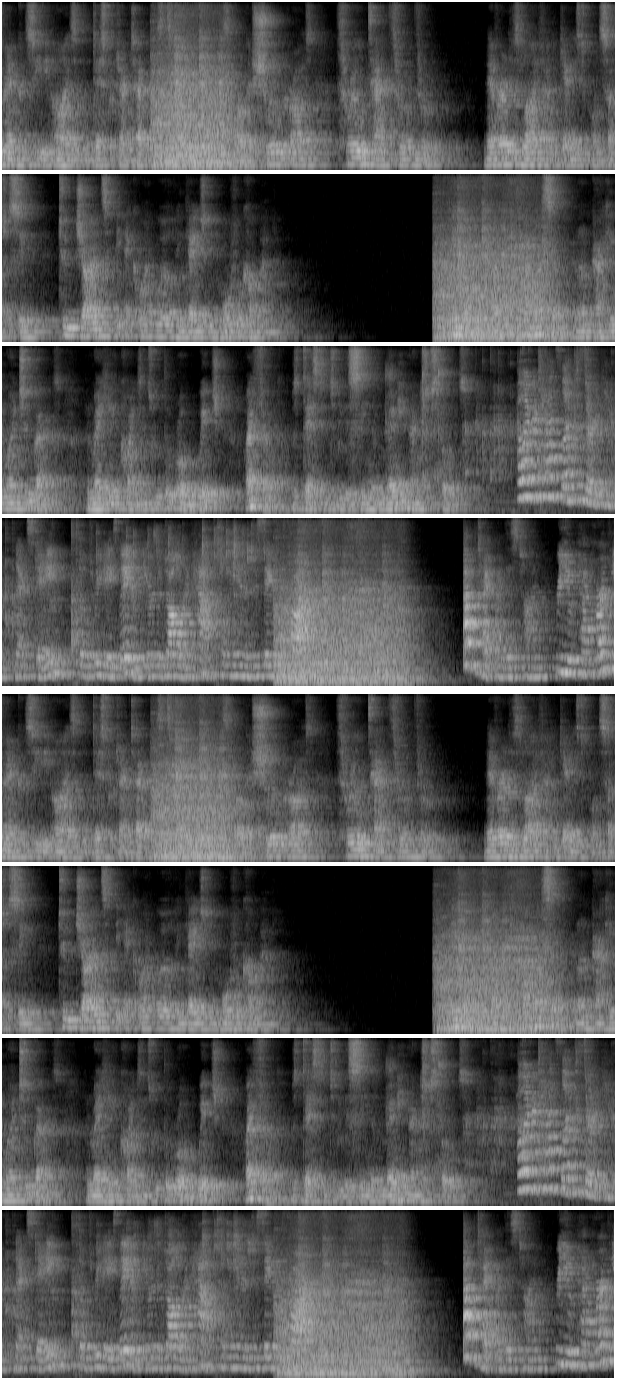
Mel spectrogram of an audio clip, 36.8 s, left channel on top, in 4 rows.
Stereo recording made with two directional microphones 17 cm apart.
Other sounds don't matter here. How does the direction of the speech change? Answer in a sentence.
In this clip you hear the speech stay put.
